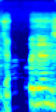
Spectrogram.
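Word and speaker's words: chalcogen: So chacogens is very less known in this series. Where oxygen, sulfur, selenium, tellurium, all of them are chacogens, but it is written as CaHalCO, but it is pronounced as chacogen.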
